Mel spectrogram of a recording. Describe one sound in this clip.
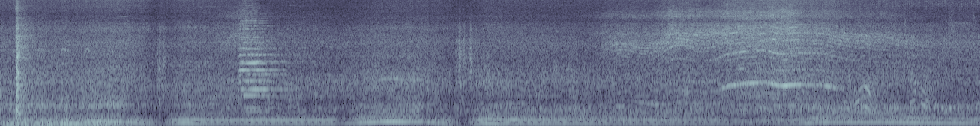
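A supercar engine revs up sharply and drops back.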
